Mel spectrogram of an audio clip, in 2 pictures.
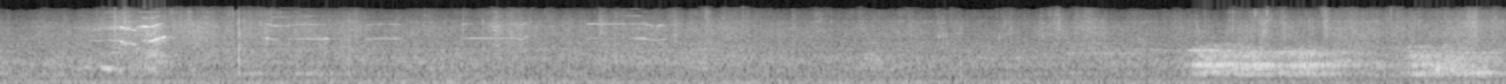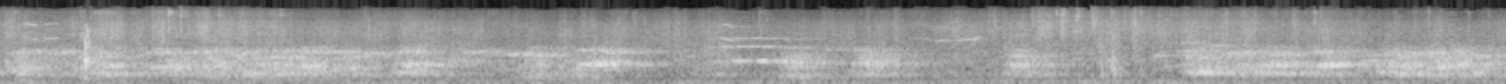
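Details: Dogs at play in a shelter yard at Pima Animal Care Center in Arizona, under watch of handlers; quiet yard noise at first, then from six seconds a burst of rapid, overlapping barks and yips from several dogs, coming and going in waves.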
